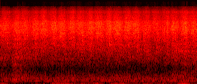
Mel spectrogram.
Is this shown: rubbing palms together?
yes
